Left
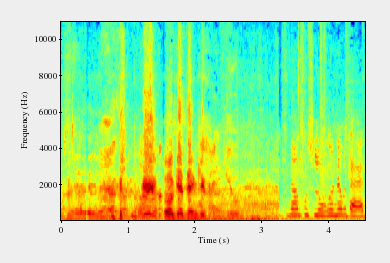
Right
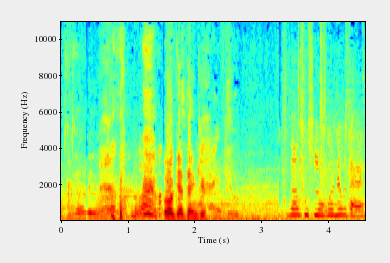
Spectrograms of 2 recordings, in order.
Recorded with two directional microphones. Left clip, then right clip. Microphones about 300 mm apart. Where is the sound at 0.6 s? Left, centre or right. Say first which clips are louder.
Left 1 dB; centre.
